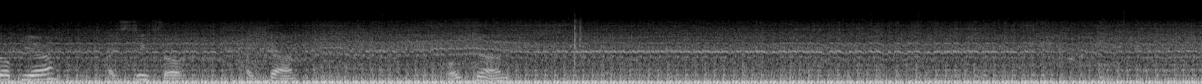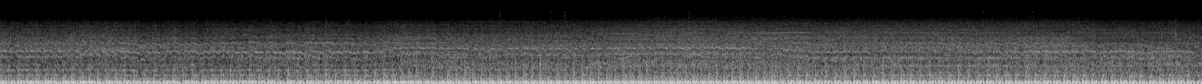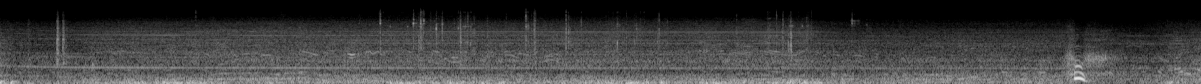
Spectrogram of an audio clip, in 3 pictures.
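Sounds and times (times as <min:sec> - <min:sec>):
motorcycle engine idling: 0:00.0 - 0:36.0.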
